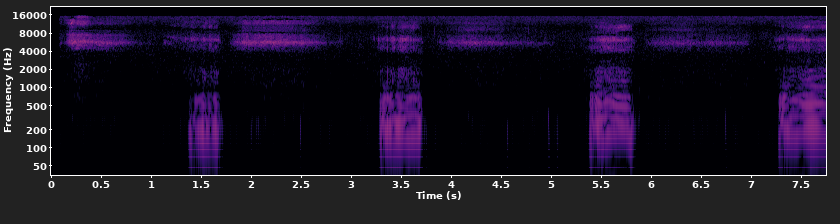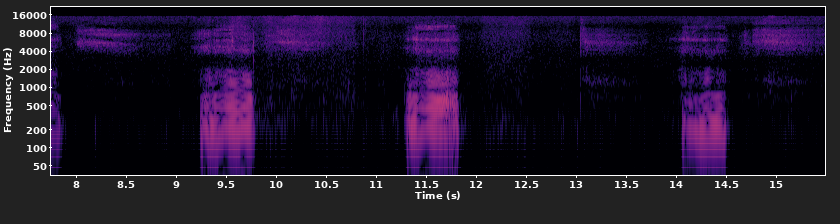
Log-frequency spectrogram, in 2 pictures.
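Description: A pug snores steadily, each breath a buzzy, rattling rasp that swells and fades. The snores come roughly every two seconds over a faint, constant background hiss.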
